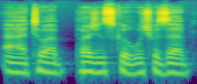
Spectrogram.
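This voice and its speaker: A young adult man from Iraq, a native Arabic speaker, talking as a guest in a studio interview in a thoughtful, measured way, often pausing to gather his words. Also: on the low side, flat delivery. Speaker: guest, doctor and reciter. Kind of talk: conversational interview.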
